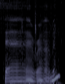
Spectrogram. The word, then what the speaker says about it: theremin: The Owen Guns, what's really cool about the Owen Guns is that the lead singer plays the theremin. I think that's how you pronounce it. Is it theremin?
